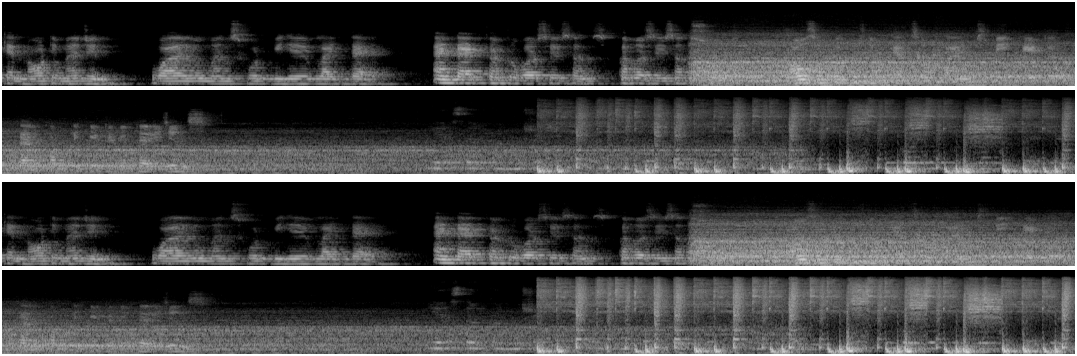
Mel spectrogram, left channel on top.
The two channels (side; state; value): both; normal; correlation 0.52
